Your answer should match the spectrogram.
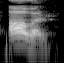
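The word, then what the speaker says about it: hour: যেমন ধরো dash আওয়ার, এখন দেখো এখানে শুরু হচ্ছে এইচ দিয়ে, এইচটা কিন্তু কনসোনেন্ট আওয়ারের, কিন্তু এখন উচ্চারণ করছে আওয়ার, আওয়ার, ও উচ্চারণ হচ্ছে আওয়ার, ও, ঠিক আছে, এরা কি বসবে?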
